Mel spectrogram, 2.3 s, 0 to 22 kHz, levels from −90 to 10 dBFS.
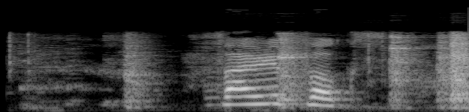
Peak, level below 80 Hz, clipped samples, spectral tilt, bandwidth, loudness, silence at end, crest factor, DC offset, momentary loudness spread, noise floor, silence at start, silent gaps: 0 dBFS; -64 dBFS; under 0.1%; -2 dB/octave; 7.2 kHz; -16 LUFS; 0 s; 18 dB; under 0.1%; 18 LU; -44 dBFS; 0.6 s; none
